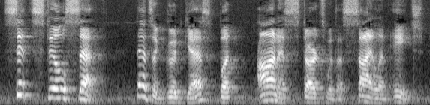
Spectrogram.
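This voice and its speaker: A storybook woman schoolteacher, voiced by a man, patient but firm with the class. The delivery is bright and lively in pitch, with clear instructions given unhurriedly. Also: slow, a little hiss or hum, exaggerated voice. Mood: brisk, instructing.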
